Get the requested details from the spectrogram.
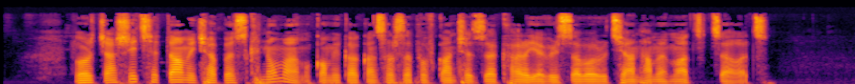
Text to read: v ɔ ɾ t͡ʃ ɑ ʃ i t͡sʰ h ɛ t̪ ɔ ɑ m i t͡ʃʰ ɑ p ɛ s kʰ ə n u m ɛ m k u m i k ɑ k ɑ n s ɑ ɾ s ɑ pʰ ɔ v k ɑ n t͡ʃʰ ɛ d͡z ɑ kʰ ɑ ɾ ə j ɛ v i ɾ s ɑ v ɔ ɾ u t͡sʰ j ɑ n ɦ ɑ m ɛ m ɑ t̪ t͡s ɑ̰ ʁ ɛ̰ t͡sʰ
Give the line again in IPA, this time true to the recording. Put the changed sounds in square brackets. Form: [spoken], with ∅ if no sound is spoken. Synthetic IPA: v ɔ ɾ t͡ʃ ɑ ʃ i t͡sʰ h ɛ t̪ ɔ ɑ m i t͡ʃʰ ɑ p ɛ s kʰ ə n u m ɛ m k [ɔ] m i k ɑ k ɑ n s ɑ ɾ s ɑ pʰ ɔ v k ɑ n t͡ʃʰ ɛ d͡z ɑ kʰ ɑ ɾ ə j ɛ v i ɾ s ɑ v ɔ ɾ u t͡sʰ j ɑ n ɦ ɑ m ɛ m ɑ t̪ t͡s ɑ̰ ʁ ɛ̰ t͡sʰ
